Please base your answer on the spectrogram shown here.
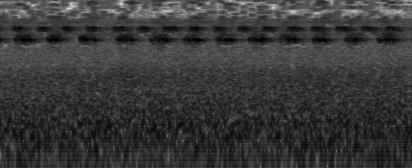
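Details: Summer-night crickets give a short run of about a dozen clear, shrill chirps, evenly spaced at roughly three per second, above a low, hissing background.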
